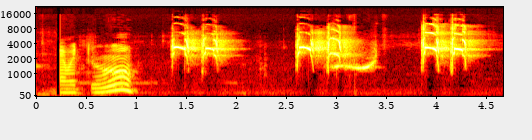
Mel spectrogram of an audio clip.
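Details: Talking Indian ringneck parrot saying "Mithu Mithu": a short speech-like phrase with a rising tone, followed by three loud harsh high squawk bursts about a second apart.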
